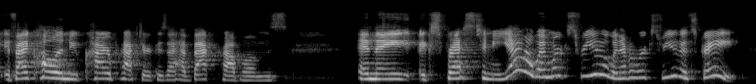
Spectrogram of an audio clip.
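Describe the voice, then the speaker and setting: A woman's voice: on the high side, sharp tone, poor audio. A woman leading a live online sales training, energetically drilling scripted phrases with her group.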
